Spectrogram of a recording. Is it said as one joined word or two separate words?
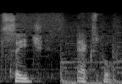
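two words. It is said as two separate words. The speaker calls it wrong. "Not Sage Expo"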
